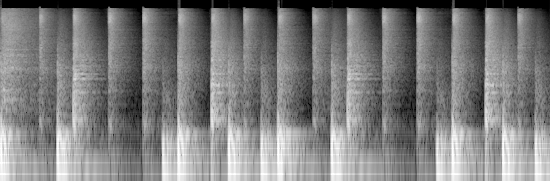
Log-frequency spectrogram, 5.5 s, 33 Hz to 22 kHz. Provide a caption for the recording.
HipHop kit - straight beat 1 - small snare - compressed
A straight hip hop drum beat (w compression) played on my hip hop kit:
18" Tamburo kick
12x7" Mapex snare
14x6" Gretsch snare (fat)
14" old Zildjian New Beat hi hats
21" Zildjian K Custom Special Dry Ride
14" Sabian Encore Crash
18" Zildjian A Custom EFX Crash
beat, compressed, drum, Hip, Hop, kit, snare, straight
